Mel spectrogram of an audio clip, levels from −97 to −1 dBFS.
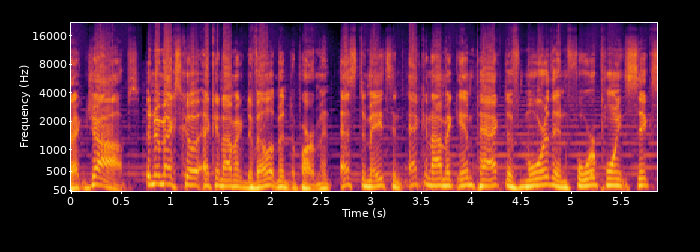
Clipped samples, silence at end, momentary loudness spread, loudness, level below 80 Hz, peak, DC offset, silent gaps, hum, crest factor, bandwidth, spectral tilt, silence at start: under 0.1%; 0 s; 4 LU; -16 LUFS; -44 dBFS; -2 dBFS; under 0.1%; none; none; 14 dB; over 20 kHz; -4.5 dB/octave; 0 s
